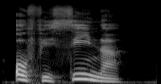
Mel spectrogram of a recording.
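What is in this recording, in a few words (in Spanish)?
"oficina", Spanish, female; LUGARES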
